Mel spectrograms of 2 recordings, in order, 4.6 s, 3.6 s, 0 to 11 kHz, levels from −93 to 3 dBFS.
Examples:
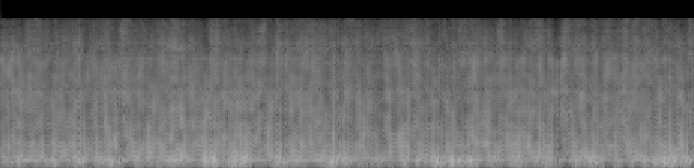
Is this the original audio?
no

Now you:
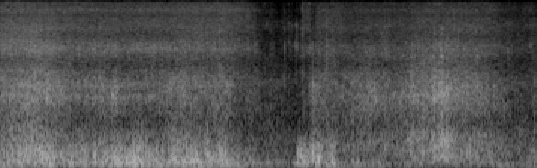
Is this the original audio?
no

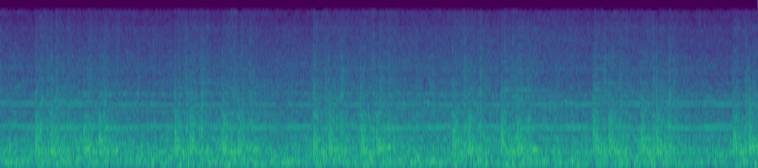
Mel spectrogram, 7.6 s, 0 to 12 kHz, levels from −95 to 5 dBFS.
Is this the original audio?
yes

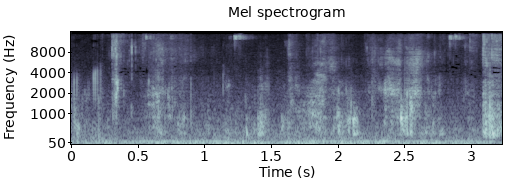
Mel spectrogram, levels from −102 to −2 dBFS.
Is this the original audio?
yes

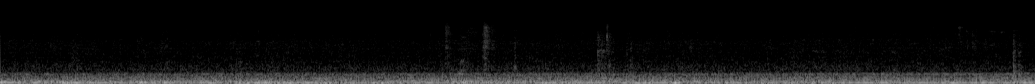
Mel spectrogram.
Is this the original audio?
no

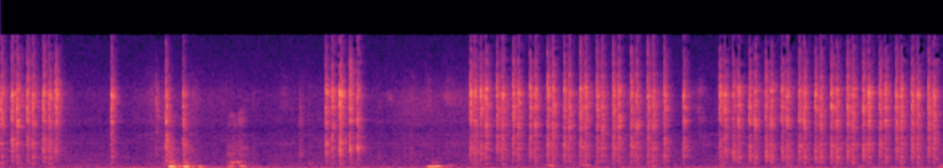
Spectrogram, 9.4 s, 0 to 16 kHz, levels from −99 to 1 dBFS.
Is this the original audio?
no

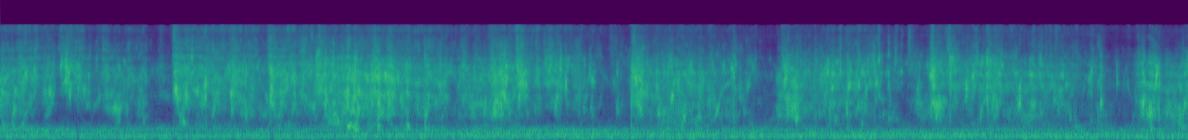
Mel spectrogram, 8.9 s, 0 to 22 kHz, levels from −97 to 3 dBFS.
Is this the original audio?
no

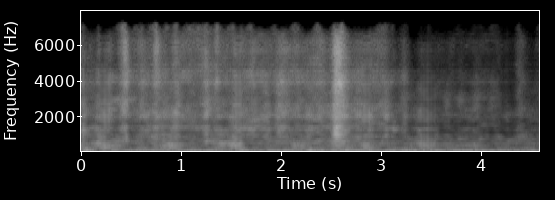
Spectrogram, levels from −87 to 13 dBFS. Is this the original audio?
no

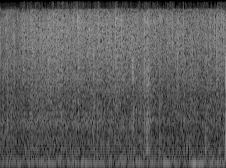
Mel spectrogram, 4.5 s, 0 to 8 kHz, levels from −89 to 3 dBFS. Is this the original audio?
yes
